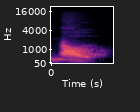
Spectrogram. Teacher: ना के बाद आ, ओ, दो आवाजें डिफ्थोंग साउंड आ रही है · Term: ow sound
